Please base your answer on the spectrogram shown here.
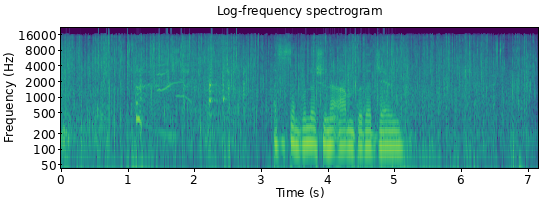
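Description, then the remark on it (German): A steady crackling fireplace fire, played from a streaming playlist, pops and snaps continuously across the whole clip, even in level, while a man speaks briefly over it partway through. “powered by the Spotify playlist Province High Needs. Nein, die heißt Kaminfeuer.”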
